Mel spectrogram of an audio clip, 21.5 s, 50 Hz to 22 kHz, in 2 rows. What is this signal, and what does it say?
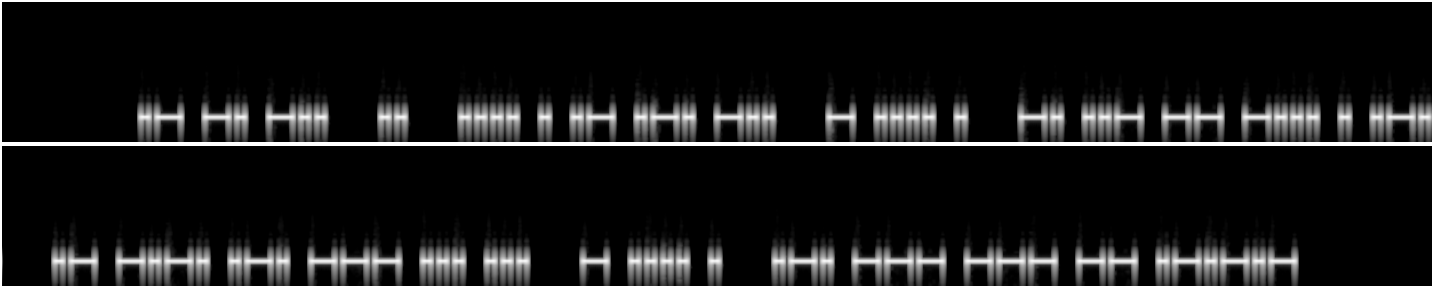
Morse code, heard as a keyed tone, about 21 wpm, 700 Hz. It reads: AND I HEARD THE NUMBER ACROSS THE ROOM.
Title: Sentences from Top 1000 Words - Review Part 1 - 20wpm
